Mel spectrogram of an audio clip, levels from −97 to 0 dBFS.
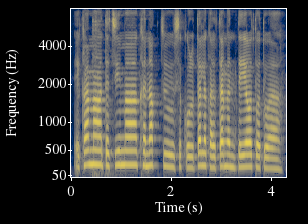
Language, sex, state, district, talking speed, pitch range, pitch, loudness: Wancho, female, Arunachal Pradesh, Longding, 210 wpm, 200-235 Hz, 215 Hz, -15 LUFS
